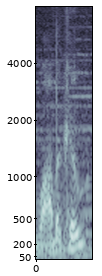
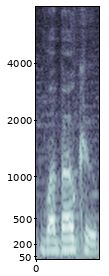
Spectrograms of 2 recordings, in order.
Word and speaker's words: Waboku: is negate attack and wabaku or some people like to pronounce it waboku but that's wrong you can play draining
